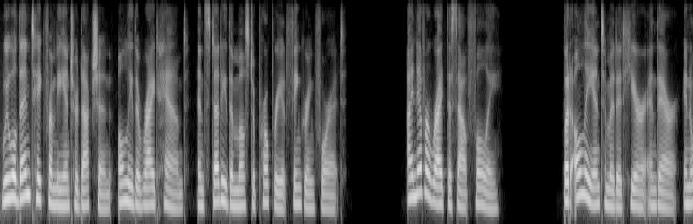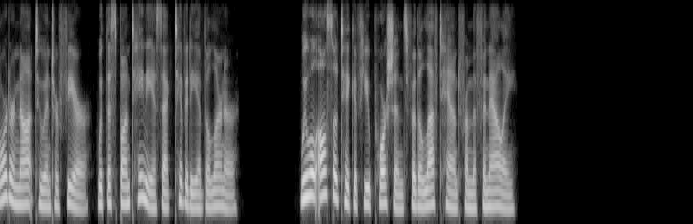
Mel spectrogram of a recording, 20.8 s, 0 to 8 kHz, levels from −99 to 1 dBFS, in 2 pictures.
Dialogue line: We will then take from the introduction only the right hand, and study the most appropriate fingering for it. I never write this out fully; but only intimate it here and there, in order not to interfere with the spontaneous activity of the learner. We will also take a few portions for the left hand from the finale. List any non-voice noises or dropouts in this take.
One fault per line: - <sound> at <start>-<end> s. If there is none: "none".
none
